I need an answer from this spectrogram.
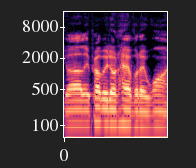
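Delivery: mimicked flat monotone. Retelling a friend's reply at the mall: imitating a monotone voice. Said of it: "He's really monotone".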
